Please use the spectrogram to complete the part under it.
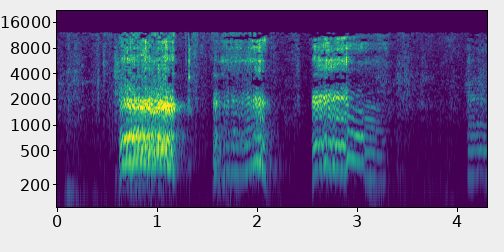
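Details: Young Pembroke Welsh Corgi making tonal whining yelps that rise then dip, three drawn-out cries separated by short pauses, ending with the start of a fourth.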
